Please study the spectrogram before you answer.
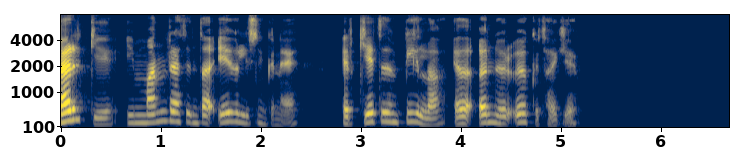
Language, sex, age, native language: Icelandic, female, 20-29, Icelandic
